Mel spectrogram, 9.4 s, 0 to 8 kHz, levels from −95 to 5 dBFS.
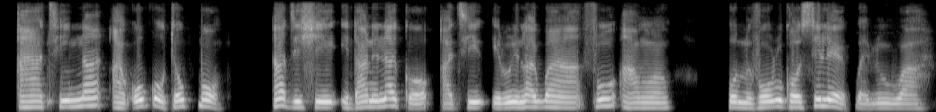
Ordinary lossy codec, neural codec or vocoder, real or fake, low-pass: none; codec, 24 kHz, 0.9 kbps, WavTokenizer, small release; fake; 7.2 kHz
